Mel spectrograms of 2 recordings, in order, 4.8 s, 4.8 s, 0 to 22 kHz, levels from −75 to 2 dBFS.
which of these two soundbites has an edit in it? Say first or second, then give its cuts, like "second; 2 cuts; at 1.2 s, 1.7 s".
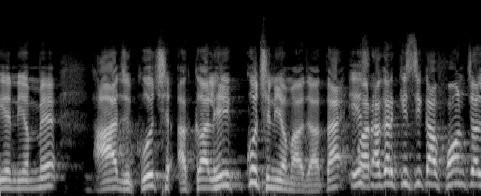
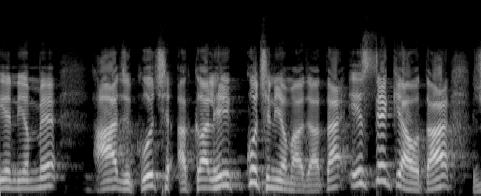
first; 1 cut; at 3.6 s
